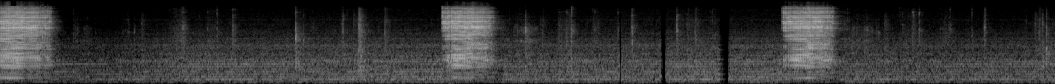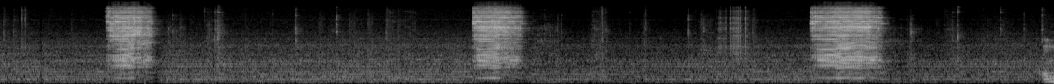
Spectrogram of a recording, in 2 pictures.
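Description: A Stihl USG grinder sharpening a chainsaw chain: five short, bright bursts of grinding recur every few seconds over a low motor hum, each pass brief and evenly spaced.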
